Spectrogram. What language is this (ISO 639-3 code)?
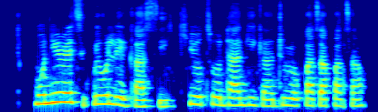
yor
